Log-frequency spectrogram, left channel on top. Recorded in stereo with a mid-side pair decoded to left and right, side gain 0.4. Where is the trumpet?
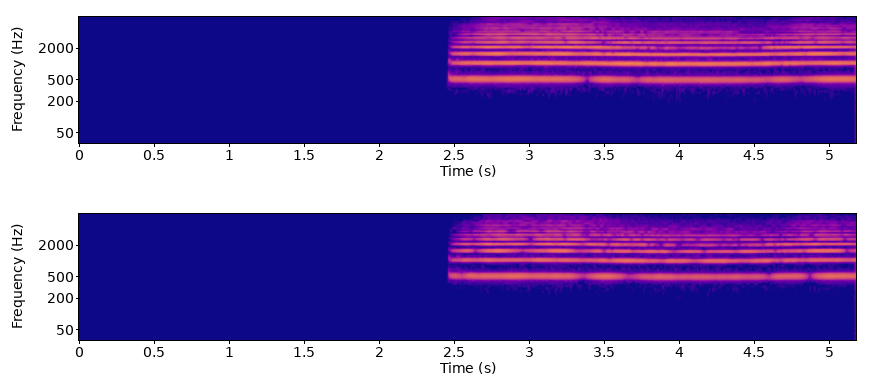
45° left, 1.2 m.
